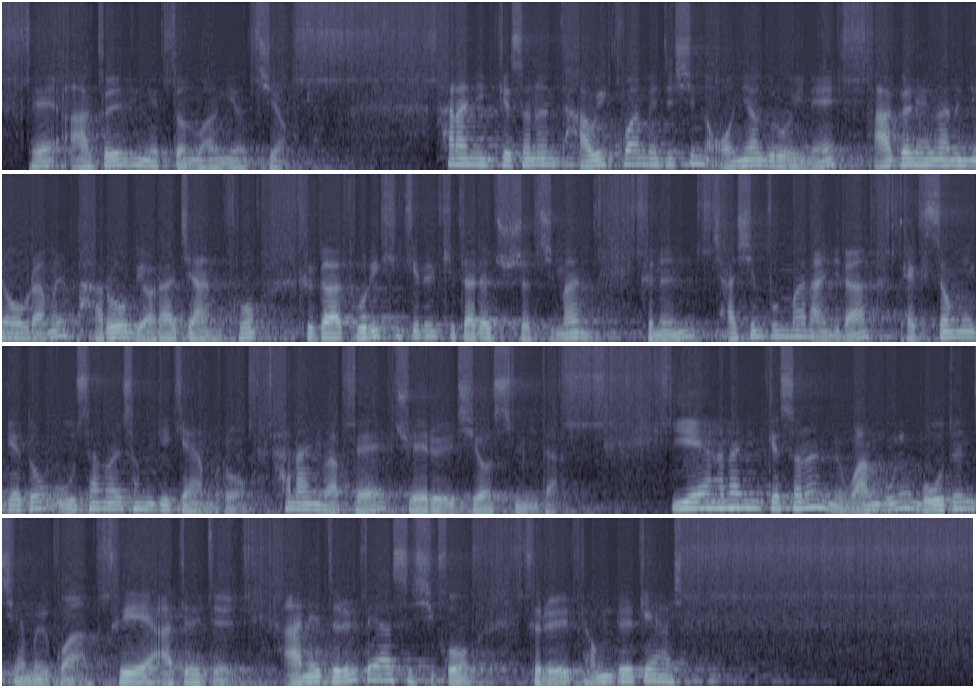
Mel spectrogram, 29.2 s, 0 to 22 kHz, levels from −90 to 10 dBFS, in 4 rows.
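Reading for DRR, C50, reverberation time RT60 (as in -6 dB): 9.5 dB, 11.0 dB, 1.9 s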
